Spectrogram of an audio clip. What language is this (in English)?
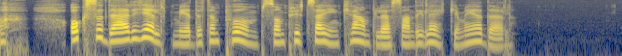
Swedish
